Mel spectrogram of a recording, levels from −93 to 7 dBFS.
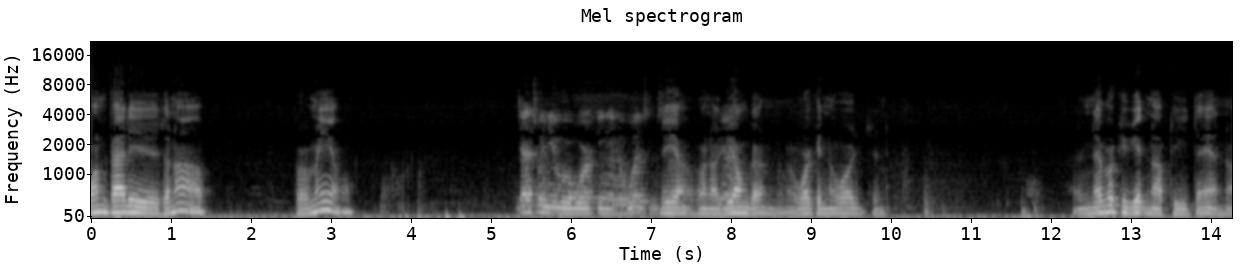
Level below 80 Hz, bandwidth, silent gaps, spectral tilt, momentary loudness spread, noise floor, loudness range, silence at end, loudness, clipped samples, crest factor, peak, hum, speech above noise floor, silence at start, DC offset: -48 dBFS; 6.6 kHz; none; -9.5 dB/octave; 23 LU; -51 dBFS; 7 LU; 0 s; -27 LUFS; under 0.1%; 20 dB; -8 dBFS; none; 25 dB; 0 s; under 0.1%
